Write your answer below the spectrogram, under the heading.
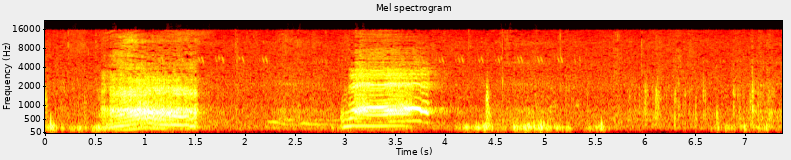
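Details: Farmed gibas sheep raised for fattening: two loud, wavering nasal bleats of about one second each, with a two-second pause between them, followed by quieter rustling and faint background noise.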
